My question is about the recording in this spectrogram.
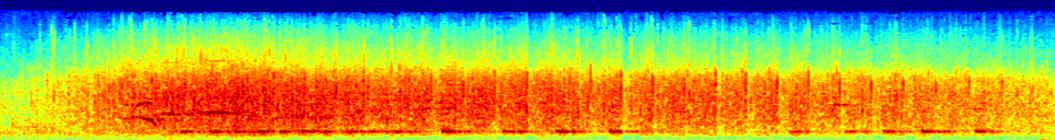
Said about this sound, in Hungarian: A mai napon is tapssal köszönik meg a Szent Atyának a tanítását és az ő áldását.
